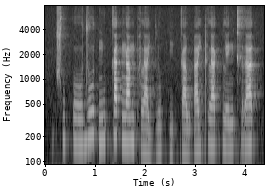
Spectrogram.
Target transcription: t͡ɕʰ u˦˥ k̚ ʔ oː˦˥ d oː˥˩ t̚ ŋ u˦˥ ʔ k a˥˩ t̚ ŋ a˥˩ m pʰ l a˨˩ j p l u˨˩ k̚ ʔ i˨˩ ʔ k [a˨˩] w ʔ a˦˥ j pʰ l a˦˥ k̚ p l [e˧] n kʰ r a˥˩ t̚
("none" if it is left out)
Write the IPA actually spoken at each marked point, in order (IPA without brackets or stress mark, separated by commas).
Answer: a˧, e˦˥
